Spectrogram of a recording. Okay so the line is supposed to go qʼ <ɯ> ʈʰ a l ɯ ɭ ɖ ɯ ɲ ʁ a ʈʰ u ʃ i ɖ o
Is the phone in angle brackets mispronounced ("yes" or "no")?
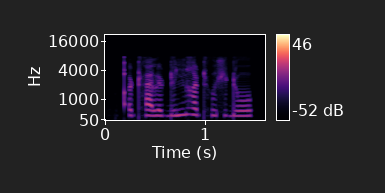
yes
